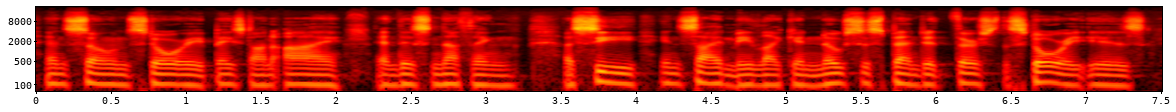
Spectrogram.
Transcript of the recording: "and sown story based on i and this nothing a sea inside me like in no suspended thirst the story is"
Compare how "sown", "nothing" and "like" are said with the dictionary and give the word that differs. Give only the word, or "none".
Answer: none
